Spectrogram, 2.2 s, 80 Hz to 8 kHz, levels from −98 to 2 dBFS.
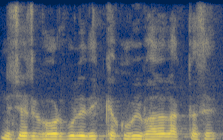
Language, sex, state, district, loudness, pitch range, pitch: Bengali, male, Tripura, West Tripura, -14 LUFS, 155-170 Hz, 165 Hz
